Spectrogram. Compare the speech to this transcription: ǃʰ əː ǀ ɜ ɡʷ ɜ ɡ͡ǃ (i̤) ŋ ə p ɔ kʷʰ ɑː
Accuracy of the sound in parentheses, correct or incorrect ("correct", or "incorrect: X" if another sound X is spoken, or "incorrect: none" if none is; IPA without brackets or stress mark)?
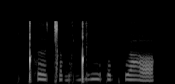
incorrect: i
